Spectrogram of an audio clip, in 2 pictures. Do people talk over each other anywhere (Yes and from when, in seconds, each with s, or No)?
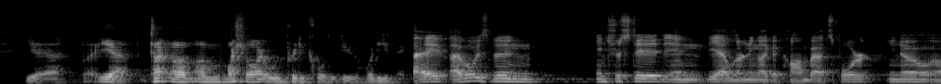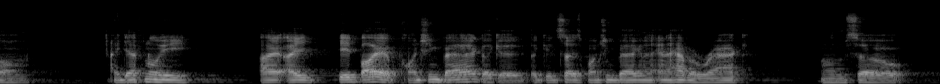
No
